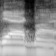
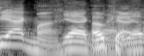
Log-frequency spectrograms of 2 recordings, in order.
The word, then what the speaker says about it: Yagi: not going to try Greg yagai is he is he it's just yagi okay yeah he I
